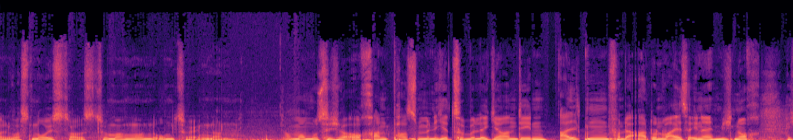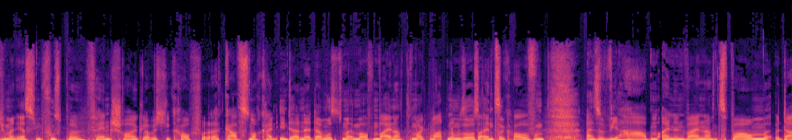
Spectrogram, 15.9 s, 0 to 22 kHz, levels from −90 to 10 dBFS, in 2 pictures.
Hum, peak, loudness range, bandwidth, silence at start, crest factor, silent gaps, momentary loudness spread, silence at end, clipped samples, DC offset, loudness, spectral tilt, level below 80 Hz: none; -4 dBFS; 3 LU; 16 kHz; 0 s; 10 dB; none; 6 LU; 0 s; under 0.1%; under 0.1%; -14 LUFS; -6 dB/octave; -36 dBFS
